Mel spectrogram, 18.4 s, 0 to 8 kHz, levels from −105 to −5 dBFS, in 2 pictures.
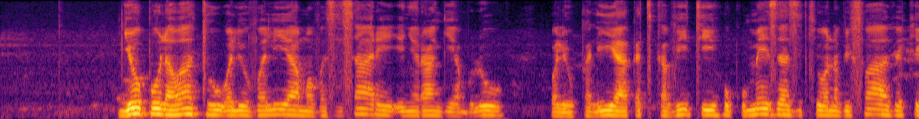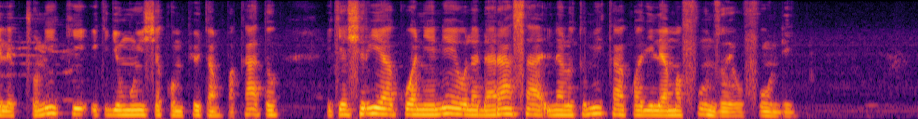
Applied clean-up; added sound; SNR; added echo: none; none; none; none.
